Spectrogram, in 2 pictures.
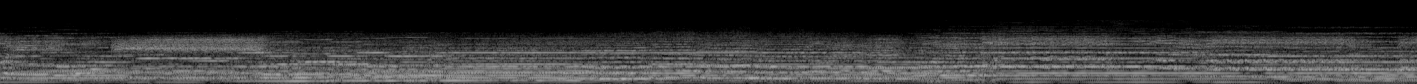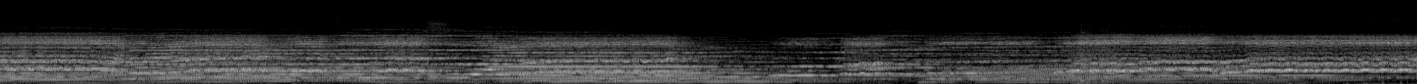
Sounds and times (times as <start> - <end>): Bowed string instrument: 0.0 - 28.3
Opera: 0.0 - 28.3
Orchestra: 0.0 - 28.3.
